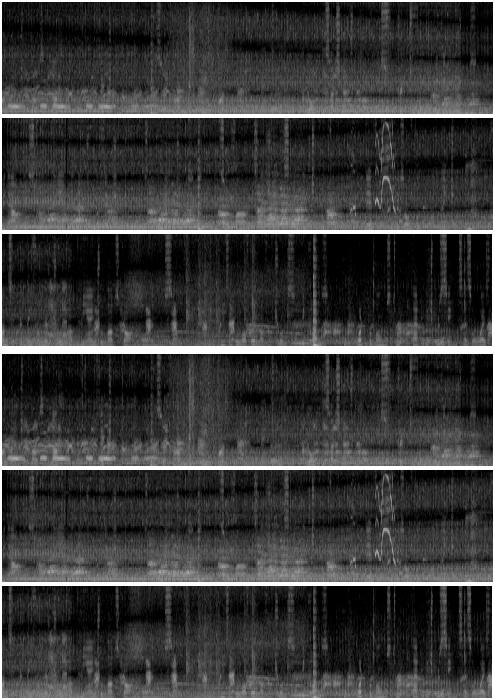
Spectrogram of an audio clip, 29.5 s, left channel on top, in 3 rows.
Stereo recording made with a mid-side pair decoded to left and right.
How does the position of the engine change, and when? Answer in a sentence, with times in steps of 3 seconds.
In this clip you hear the engine on the left from 0 s, in the centre from 9 s and on the right from 15 s.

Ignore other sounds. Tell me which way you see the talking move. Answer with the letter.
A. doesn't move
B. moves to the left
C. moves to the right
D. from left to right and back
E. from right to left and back
E.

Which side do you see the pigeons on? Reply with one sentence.
You can hear the pigeons on the right.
